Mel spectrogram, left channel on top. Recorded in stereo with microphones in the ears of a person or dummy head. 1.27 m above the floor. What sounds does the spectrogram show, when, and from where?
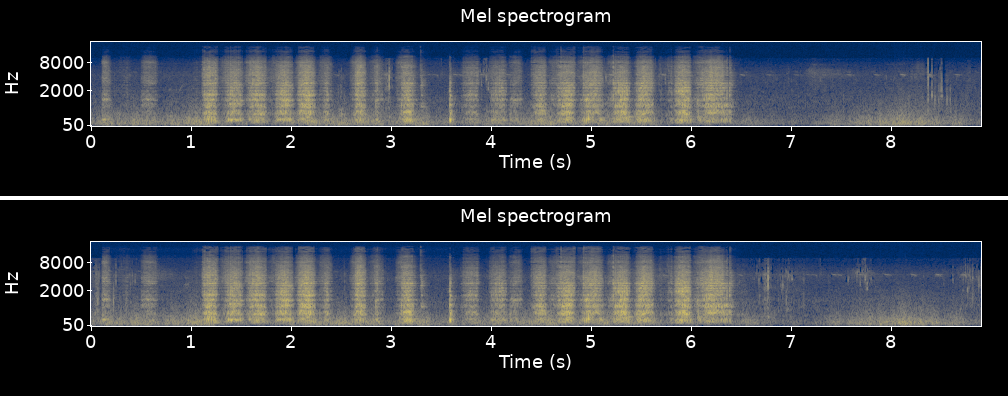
0.1 s sawing: 20° right (ahead or behind)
